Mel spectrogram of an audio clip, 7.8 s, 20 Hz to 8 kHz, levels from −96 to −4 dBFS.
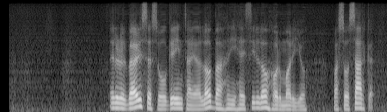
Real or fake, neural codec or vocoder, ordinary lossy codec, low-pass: fake; codec, 16 kHz, 0.2 kbps, FocalCodec; none; 7.2 kHz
